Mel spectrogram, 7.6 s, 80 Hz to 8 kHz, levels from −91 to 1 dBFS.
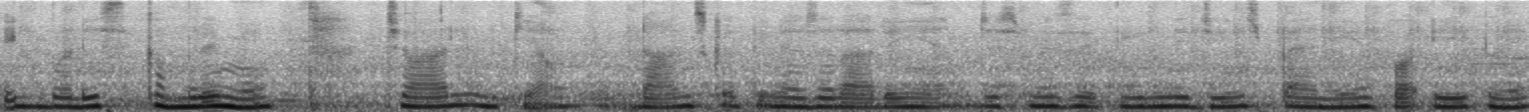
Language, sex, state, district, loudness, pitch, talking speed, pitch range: Hindi, female, Bihar, East Champaran, -15 LUFS, 235 Hz, 195 wpm, 230-245 Hz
